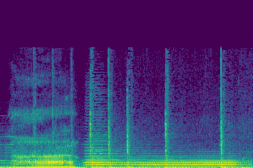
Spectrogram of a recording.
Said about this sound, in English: Sorry, I burped.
